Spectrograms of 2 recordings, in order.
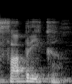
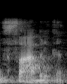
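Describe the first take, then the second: First: "fabrica" with stress on BRI; stress on second syllable. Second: "fábrica" with stress on FÁ; stress on first syllable. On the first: Teacher reading it as written without accent, "fabrica" stressed on BRI. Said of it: "Tá escrito fabrica". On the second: Teacher showing what the accent mark does, "fábrica" stressed on FÁ. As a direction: land on FÁ in "fábrica". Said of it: "se eu colocar o acento". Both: Shown as a demonstration.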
